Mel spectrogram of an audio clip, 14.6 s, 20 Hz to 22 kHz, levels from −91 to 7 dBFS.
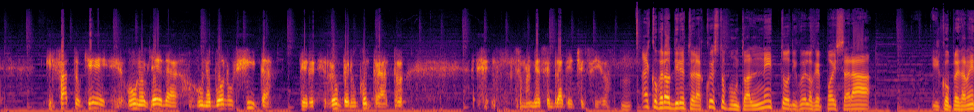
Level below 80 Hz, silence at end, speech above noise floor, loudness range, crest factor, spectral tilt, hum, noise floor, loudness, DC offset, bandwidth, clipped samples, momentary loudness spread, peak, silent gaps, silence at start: -38 dBFS; 0 s; 22 dB; 5 LU; 16 dB; -6 dB/octave; none; -36 dBFS; -14 LUFS; under 0.1%; 15.5 kHz; under 0.1%; 17 LU; 0 dBFS; none; 0.05 s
